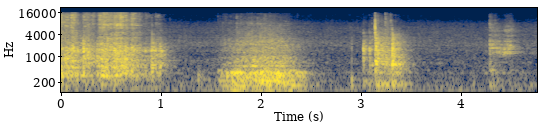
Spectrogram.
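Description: Metal kitchen utensils scraping and clinking in a skillet of thick cream cheese sauce as it is stirred, first a wire whisk, then a fork. There is a loud burst of scraping at the start and a few sharp clinks a little after three seconds in.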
